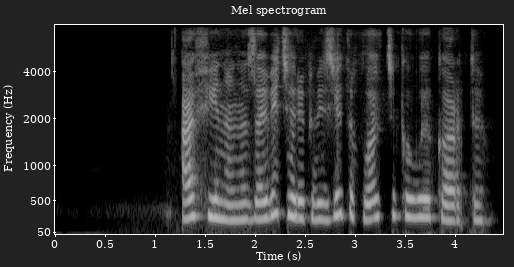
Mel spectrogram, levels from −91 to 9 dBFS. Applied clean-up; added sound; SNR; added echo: neural mask model Resemble Enhance denoiser.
